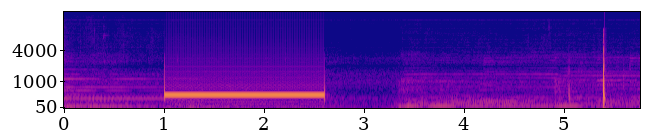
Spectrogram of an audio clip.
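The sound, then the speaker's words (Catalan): Ringback tone of an outgoing telephone call: one steady, mid-pitched tone lasting about a second and a half, then a pause of low background hum and a sharp click near the end. “ara anem a trucar amb ell”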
